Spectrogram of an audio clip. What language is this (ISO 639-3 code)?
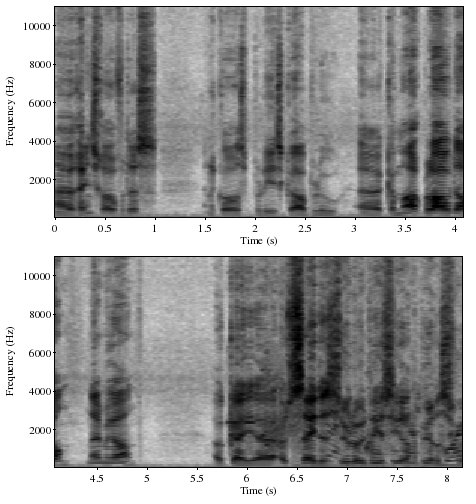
nld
